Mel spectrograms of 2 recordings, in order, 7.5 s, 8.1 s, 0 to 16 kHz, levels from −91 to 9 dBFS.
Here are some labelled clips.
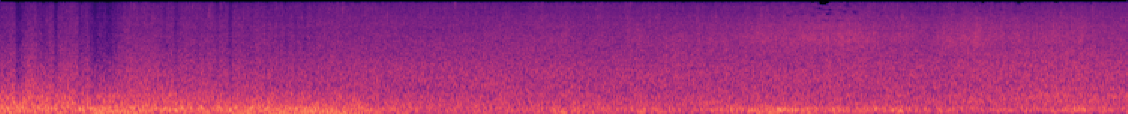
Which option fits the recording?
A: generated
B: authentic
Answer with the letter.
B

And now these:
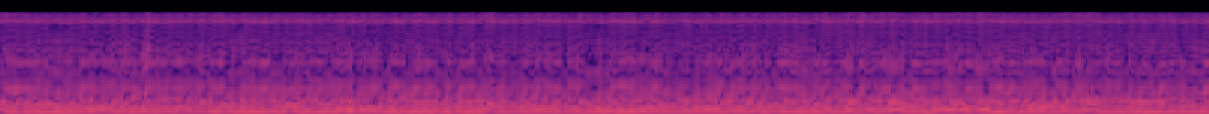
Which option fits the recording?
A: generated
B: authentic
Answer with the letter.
A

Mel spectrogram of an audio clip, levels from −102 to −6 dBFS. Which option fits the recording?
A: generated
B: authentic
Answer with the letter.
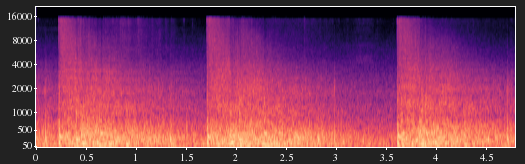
B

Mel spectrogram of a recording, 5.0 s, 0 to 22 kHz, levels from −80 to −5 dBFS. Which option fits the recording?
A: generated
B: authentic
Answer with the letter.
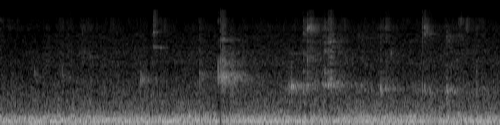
B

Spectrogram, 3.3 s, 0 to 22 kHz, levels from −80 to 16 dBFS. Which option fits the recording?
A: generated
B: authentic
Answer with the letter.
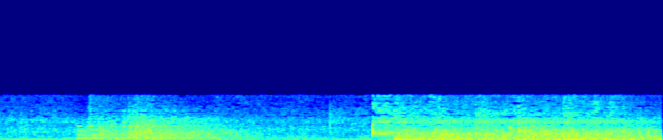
A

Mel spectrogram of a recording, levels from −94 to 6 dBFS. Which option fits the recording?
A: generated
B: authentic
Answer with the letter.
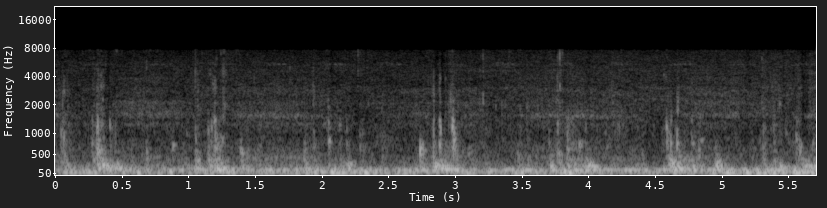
A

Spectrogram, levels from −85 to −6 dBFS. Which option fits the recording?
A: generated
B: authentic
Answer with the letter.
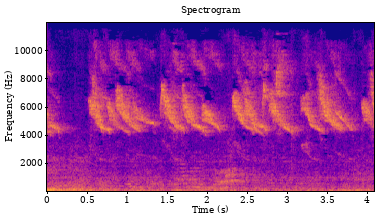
B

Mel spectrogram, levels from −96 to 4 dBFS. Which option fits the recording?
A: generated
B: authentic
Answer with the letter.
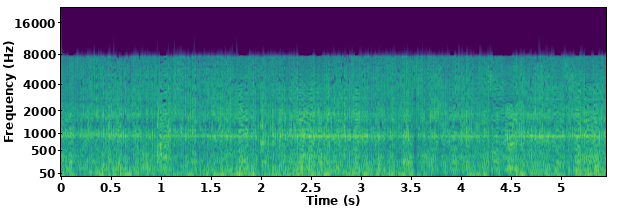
A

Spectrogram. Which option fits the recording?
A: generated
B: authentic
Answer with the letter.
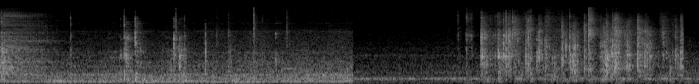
B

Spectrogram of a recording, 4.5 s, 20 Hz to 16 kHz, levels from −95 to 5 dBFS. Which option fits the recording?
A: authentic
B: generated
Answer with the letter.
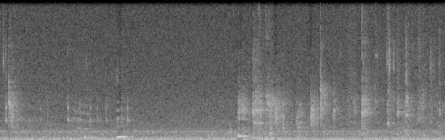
A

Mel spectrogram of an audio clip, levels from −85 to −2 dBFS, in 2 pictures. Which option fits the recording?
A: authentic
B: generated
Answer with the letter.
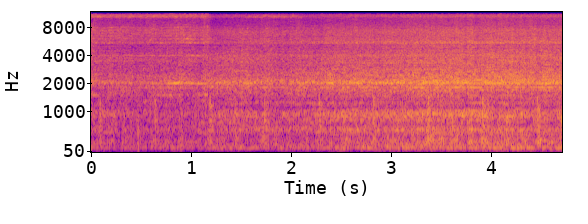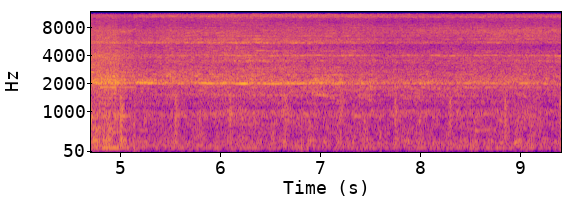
A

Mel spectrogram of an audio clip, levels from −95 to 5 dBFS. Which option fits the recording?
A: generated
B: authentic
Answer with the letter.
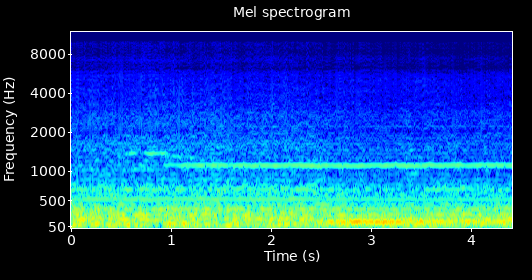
A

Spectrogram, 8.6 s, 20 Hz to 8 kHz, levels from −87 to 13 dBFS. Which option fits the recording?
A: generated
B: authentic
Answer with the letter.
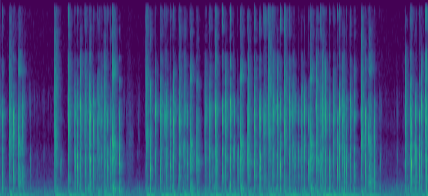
B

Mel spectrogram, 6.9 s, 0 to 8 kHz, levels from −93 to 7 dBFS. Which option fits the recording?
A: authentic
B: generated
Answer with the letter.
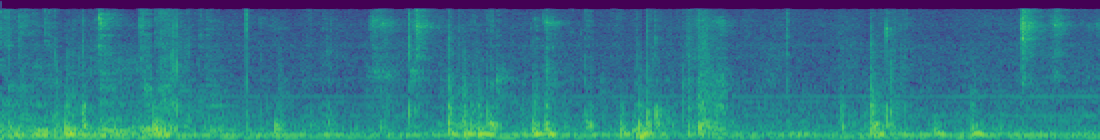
B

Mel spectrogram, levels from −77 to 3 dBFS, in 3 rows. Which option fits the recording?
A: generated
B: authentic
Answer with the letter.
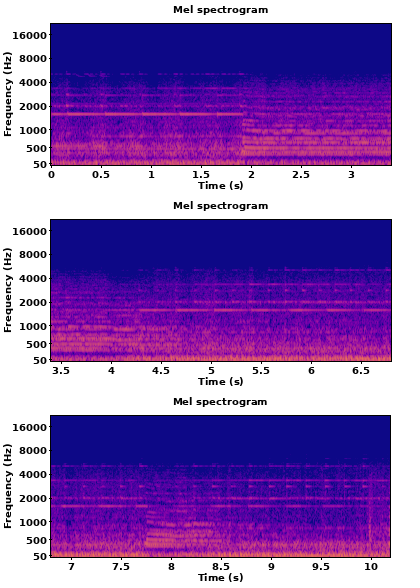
B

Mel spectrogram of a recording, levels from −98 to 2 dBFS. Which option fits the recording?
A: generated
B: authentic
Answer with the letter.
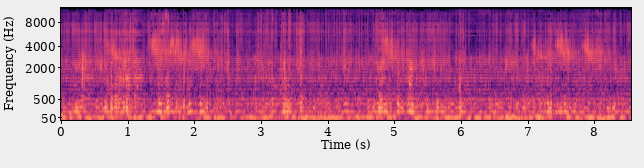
A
